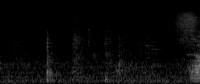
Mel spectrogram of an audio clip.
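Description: Quiet workshop room tone with a single soft click about half a second in, then a breath drawn just before speech near the end.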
